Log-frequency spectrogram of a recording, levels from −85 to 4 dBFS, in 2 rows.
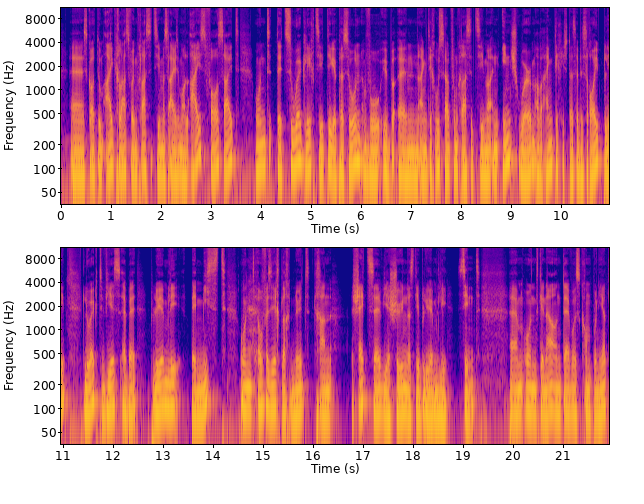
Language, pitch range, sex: German, 80-105 Hz, male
